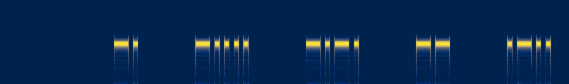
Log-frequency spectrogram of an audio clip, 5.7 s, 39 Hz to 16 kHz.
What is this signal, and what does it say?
Morse code, heard as a keyed tone, about 25 wpm, spaced as for 12 wpm, 700 Hz. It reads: N6CML
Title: USA Call Signs - 5 Characters - 4x Character Spacing - 25wpm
